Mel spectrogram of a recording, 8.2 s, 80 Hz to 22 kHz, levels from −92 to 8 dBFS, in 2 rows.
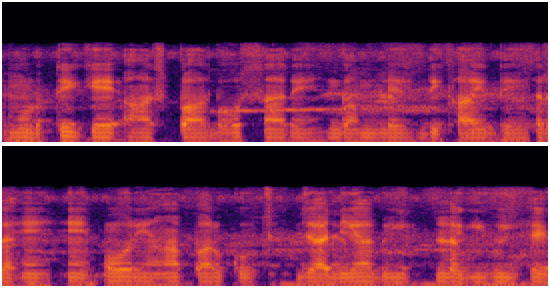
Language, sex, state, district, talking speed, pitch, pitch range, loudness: Hindi, male, Bihar, Jamui, 140 wpm, 90 Hz, 90-95 Hz, -23 LUFS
